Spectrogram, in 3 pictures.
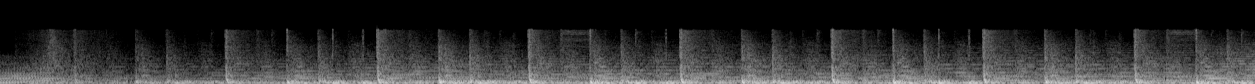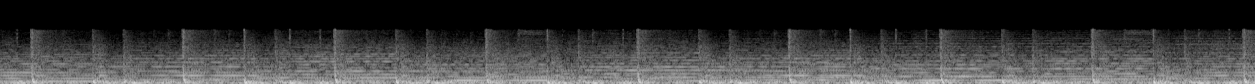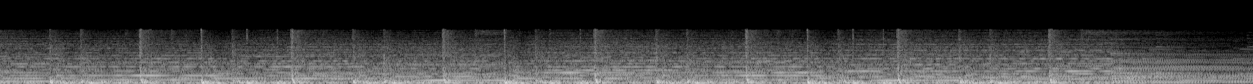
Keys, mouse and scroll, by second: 0.2 click, 1.1 click, 1.8 Tab, 2.5 click, 2.9 Tab, 3.1 click, 3.5 Tab, 4.4 click, 5.8 s, 8.3 click, 8.6 Tab, 8.9-9.9 middle drag, 9.9 Tab, 10.4 ctrl+z, 10.6 middle click, 11.3 Tab, 12.1 click, 13.1 s, 14.2 Tab, 14.8-16.2 middle drag, 16.2 click, 16.5 click, 16.9-17.2 scroll up 3, 17.2 middle click, 17.6 click, 17.8 scroll up 2, 18.0-20.3 middle drag, 23.2-25.4 middle drag, 25.6 middle click, 26.4 Tab, 26.8 click, 27.3 click, 28.1 g, 30.7-32.5 middle drag, 32.5-32.8 scroll up 2, 32.8-35.1 middle drag, 35.6-37.4 middle drag.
